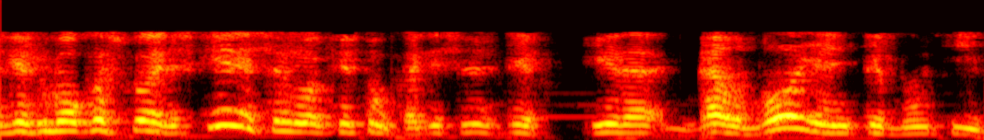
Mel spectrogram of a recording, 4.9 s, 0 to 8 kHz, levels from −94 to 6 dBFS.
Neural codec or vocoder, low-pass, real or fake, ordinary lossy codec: codec, 44.1 kHz, 7.8 kbps, Pupu-Codec; 7.2 kHz; fake; AAC, 16 kbps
